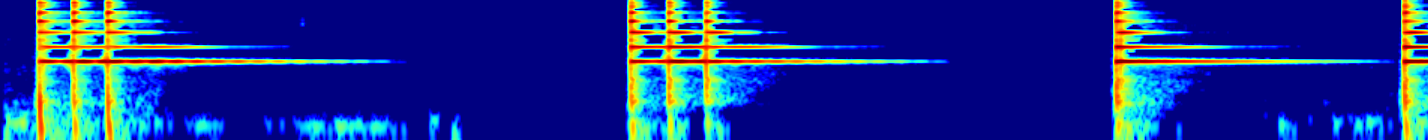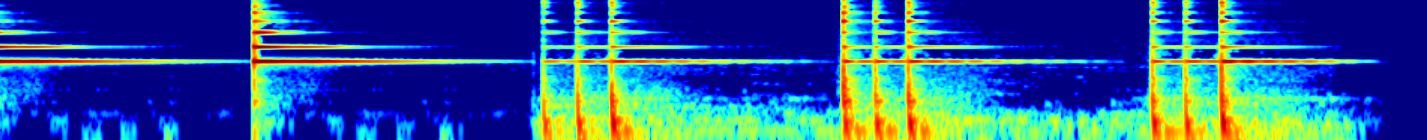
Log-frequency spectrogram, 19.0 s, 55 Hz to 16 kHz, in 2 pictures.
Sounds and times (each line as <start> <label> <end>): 13.2 Tapping on a wine glass 14.6
15.2 Tapping on a wine glass 16.6
17.2 Tapping on a wine glass 18.6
